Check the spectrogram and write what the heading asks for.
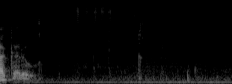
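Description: A man's speech trails off, then a low steady hum with a few faint short clicks.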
